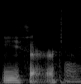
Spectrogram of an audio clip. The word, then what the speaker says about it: Aether: And then we learned that Canon and Diablo I despite it being spelled AE T H E R, it's actually pronounced ether.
